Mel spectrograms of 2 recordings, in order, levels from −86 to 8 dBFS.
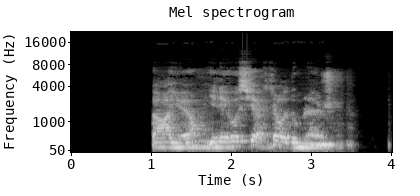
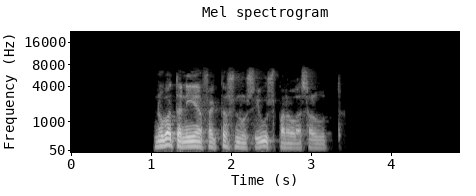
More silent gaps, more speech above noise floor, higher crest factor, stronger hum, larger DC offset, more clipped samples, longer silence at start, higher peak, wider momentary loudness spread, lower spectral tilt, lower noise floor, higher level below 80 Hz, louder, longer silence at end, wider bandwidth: neither; second, 32 dB vs over 72 dB; second, 14 dB vs 20 dB; neither; neither; neither; about the same, 1 s vs 1.05 s; about the same, 0 dBFS vs -2 dBFS; second, 6 LU vs 14 LU; about the same, -5.5 dB/octave vs -6.5 dB/octave; second, -43 dBFS vs under -90 dBFS; first, -44 dBFS vs -58 dBFS; first, -12 LUFS vs -19 LUFS; second, 0.5 s vs 1.7 s; first, 9 kHz vs 7.4 kHz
